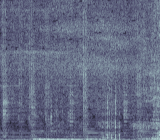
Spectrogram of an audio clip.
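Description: Asiatic lion roaring: a deep roar that starts about half a second in and runs nearly to the end, over background music.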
